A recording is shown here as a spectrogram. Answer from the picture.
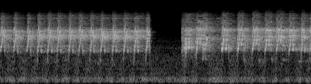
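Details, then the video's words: Cucak jenggot, the grey-cheeked bulbul, as a training recording for songbirds: a continuous scratchy, rapidly pulsed chatter, high and noisy, broken by one short silence midway. "masteran suara burung cucak jenggot"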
